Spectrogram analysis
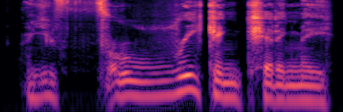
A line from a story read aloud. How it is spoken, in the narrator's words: muttered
